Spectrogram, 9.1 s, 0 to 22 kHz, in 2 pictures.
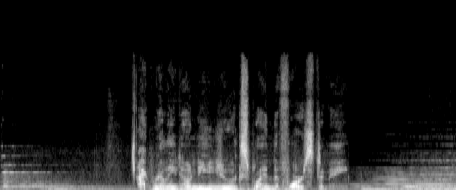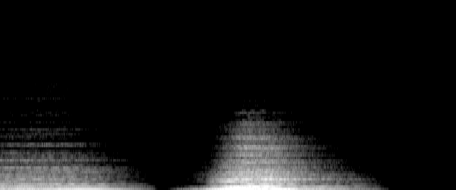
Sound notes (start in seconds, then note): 6.4 xbox sound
